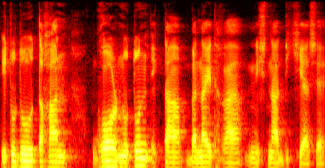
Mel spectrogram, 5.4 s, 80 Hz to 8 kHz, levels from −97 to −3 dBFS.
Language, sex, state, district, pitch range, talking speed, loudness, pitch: Nagamese, male, Nagaland, Dimapur, 85-105 Hz, 120 wpm, -19 LUFS, 95 Hz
